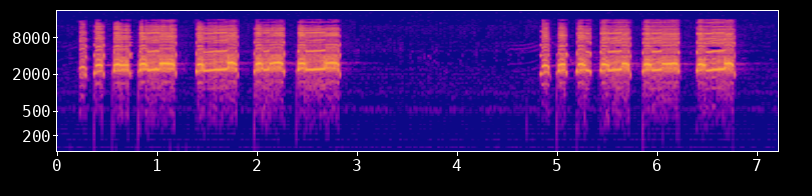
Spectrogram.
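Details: Nest-cam recording of an osprey at Charlo at evening feeding time, 8:15 pm MDT on June 21, 2019. Two bursts of around seven high whistled calls each, short notes leading into longer ones, separated by two seconds of silence.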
